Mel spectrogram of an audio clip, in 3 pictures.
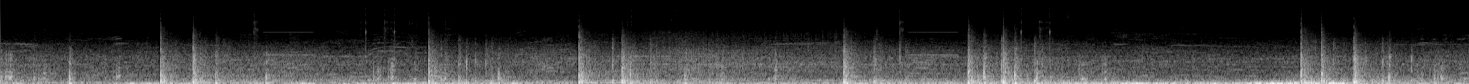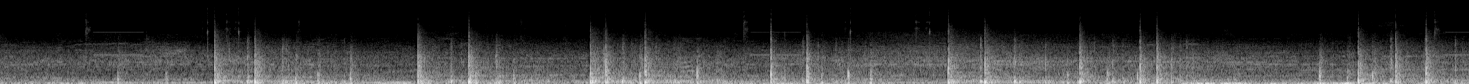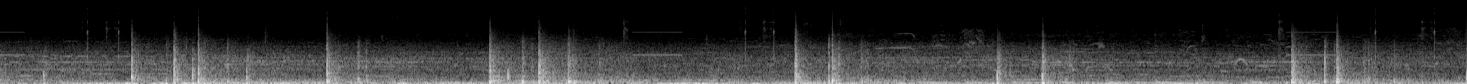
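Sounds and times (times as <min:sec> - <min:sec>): fireworks crackling and rumble: 0:00.0 - 0:44.0.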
